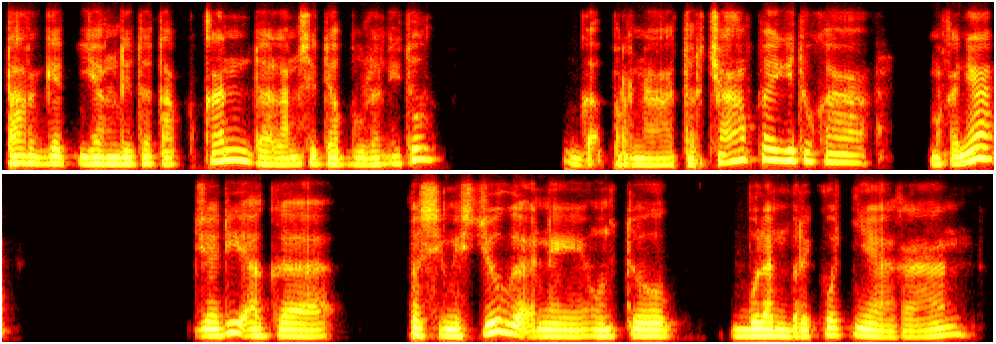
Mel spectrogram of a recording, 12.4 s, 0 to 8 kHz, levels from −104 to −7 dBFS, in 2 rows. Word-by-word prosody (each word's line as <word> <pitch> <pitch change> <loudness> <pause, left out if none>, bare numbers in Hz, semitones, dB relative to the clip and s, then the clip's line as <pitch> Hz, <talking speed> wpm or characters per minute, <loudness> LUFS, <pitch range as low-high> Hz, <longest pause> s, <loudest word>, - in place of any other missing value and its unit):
target 125 -1 0
yang 120 -1 +2
ditetapkan 120 +9 -1
dalam 110 -1 -1
setiap 115 -2 -1
bulan 110 +1 -3
itu, 140 +11 -1 0.9
enggak 110 -2 -6
pernah 105 -2 -3
tercapai 180 - 0
gitu 170 -2 +2
Kak, 140 -4 -3 0.4
makanya 140 - +2 1.2
jadi 120 +9 +3
agak 115 -2 0 0.6
pesimis 120 -3 +3
juga 160 - +4
nih, 110 -1 +1
untuk 115 -1 +1 0.3
bulan 115 0 +4
berikutnya 115 -2 0
kan. 115 +7 -4
115 Hz, 105 wpm, -23 LUFS, 110-130 Hz, 1.2 s, juga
